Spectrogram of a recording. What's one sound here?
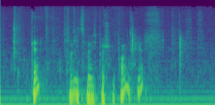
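A young man speaks calmly, as if lecturing.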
